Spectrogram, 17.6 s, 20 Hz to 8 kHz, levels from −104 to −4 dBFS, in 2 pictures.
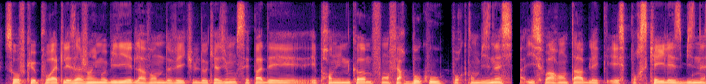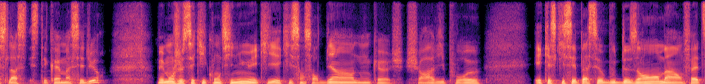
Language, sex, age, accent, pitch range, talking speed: French, male, 20-39, French, 90-105 Hz, 260 wpm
